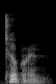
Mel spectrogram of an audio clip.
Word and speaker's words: tuberin: 16, which codes for tuberin, and yes, that's pronounced tuberin.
